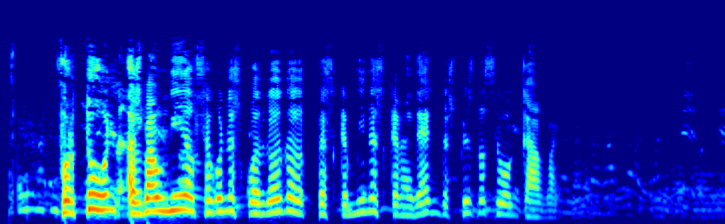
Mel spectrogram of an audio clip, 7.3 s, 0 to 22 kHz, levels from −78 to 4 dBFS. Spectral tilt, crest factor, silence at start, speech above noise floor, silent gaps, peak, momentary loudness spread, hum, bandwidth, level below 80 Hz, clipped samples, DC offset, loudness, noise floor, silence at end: -4.5 dB/octave; 22 dB; 0.15 s; 39 dB; none; 0 dBFS; 19 LU; none; 10.5 kHz; -66 dBFS; under 0.1%; under 0.1%; -20 LUFS; -60 dBFS; 1.75 s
